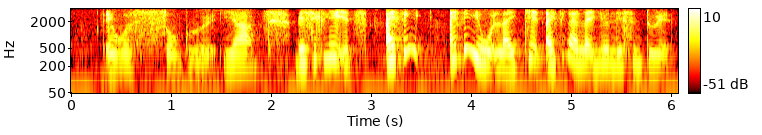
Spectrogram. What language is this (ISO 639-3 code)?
eng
